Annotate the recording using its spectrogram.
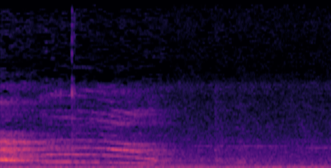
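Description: The end of a rooster's crow: its last drawn-out note falls in pitch and stops about a second in.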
